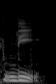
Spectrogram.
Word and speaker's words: 너의: 너의 and 너의 shortens to 내. And then we pronounce it like 네.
